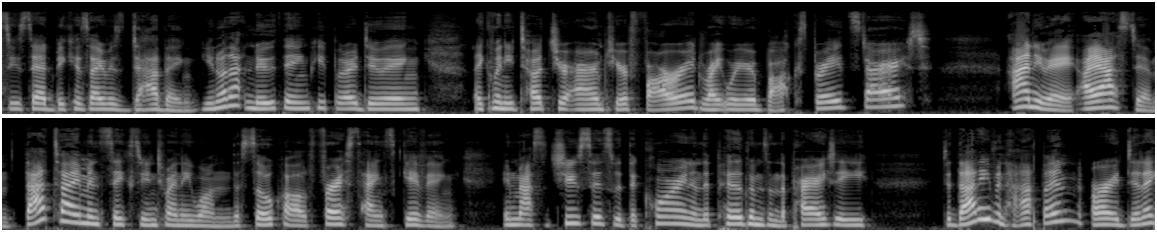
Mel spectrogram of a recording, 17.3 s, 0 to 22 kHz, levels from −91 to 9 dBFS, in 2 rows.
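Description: No technical faults can be heard in the speech at any point.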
